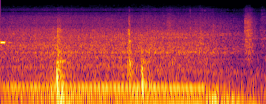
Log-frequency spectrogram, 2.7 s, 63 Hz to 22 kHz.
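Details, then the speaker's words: 2017 Toyota Highlander remote-started by a newly installed Start-X plug-and-play kit: steady low idle rumble, a couple of door clicks, then the engine cuts out cleanly after about two seconds as designed, since opening the door shuts it off for safety. "When I open this door, it's gonna shut off and you get in."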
